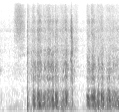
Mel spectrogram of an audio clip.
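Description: Ballpoint pen writing on white paper on a desk: a short pause, then a quick run of scratchy strokes about half a second in, a brief gap, and the strokes starting again near the end.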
